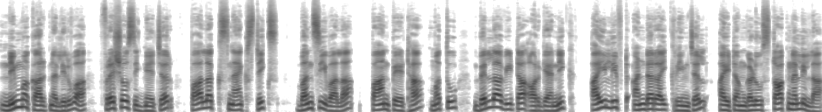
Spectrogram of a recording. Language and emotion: Kannada, neutral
